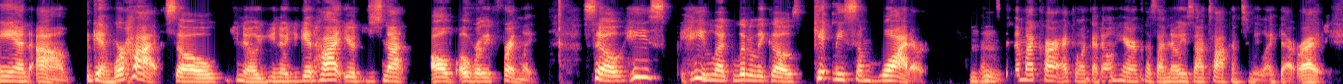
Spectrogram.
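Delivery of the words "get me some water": put-on curt, gruff, abrupt tone, said slowly. Retelling a man on a corner demanding water, retelling an abrupt gruff order. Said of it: "And like very abrupt, very gruff".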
